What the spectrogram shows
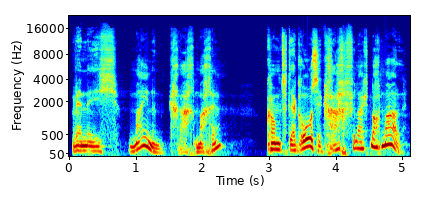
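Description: A man voicing a delighted, noisy little girl who speaks brightly and eagerly. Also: mid-range voice, slow, husky, exaggerated voice. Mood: excited. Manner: bright and excited.

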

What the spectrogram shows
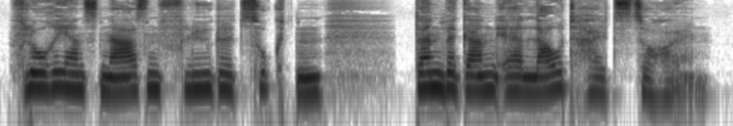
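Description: A woman narrating a children's storybook in a lively, expressive reading voice. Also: mid-range voice, unhurried, dry recording, studio quality. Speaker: audiobook narrator.

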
